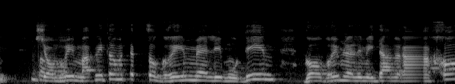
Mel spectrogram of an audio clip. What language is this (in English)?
Hebrew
